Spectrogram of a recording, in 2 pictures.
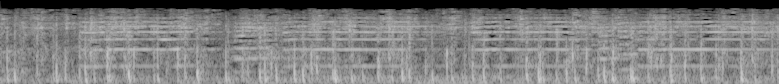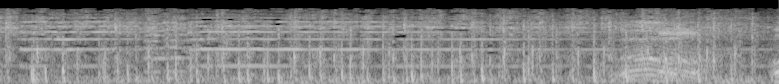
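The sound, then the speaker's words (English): Horses' hooves as riders gallop up a mountain pass, a rapid, dense clatter of hoofbeats running continuously and loudly from start to finish. “Come, let us ride up to the top of the pass. Quickly.”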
